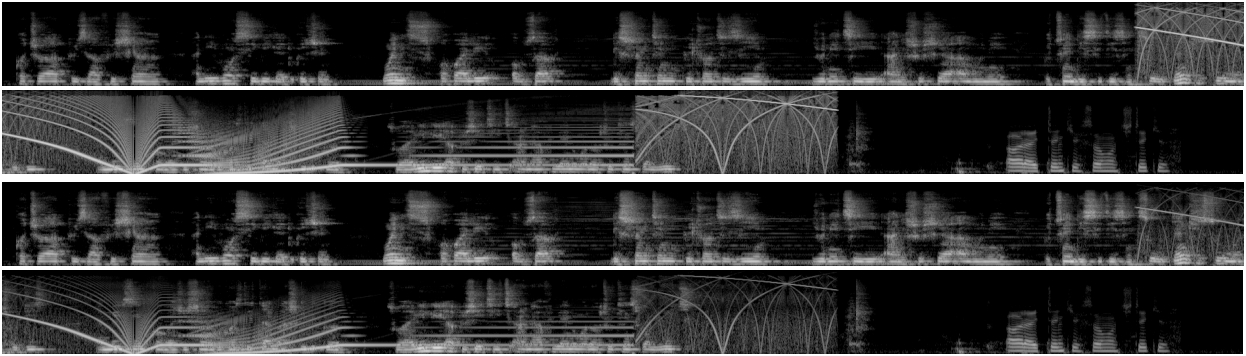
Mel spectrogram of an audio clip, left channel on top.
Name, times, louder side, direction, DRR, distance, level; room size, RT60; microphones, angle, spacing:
voice 1, 0.1-3.4 3.8-5.6 6.1-7.8 8.1-13.0 13.4-15.9 16.3-19.4 20.9-21.1, right 1 dB, 20° right, 1.5 m, -24 dB
sound 1, 3.2-14.0, right 2 dB, 50° right, 3.3 m, -49 dB
sound 2, 11.3-20.8, left 8 dB, 60° left, 1.0 m, -19 dB
voice 2, 22.4-24.2, left 1 dB, 5° left, 1.3 m, -33 dB
head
